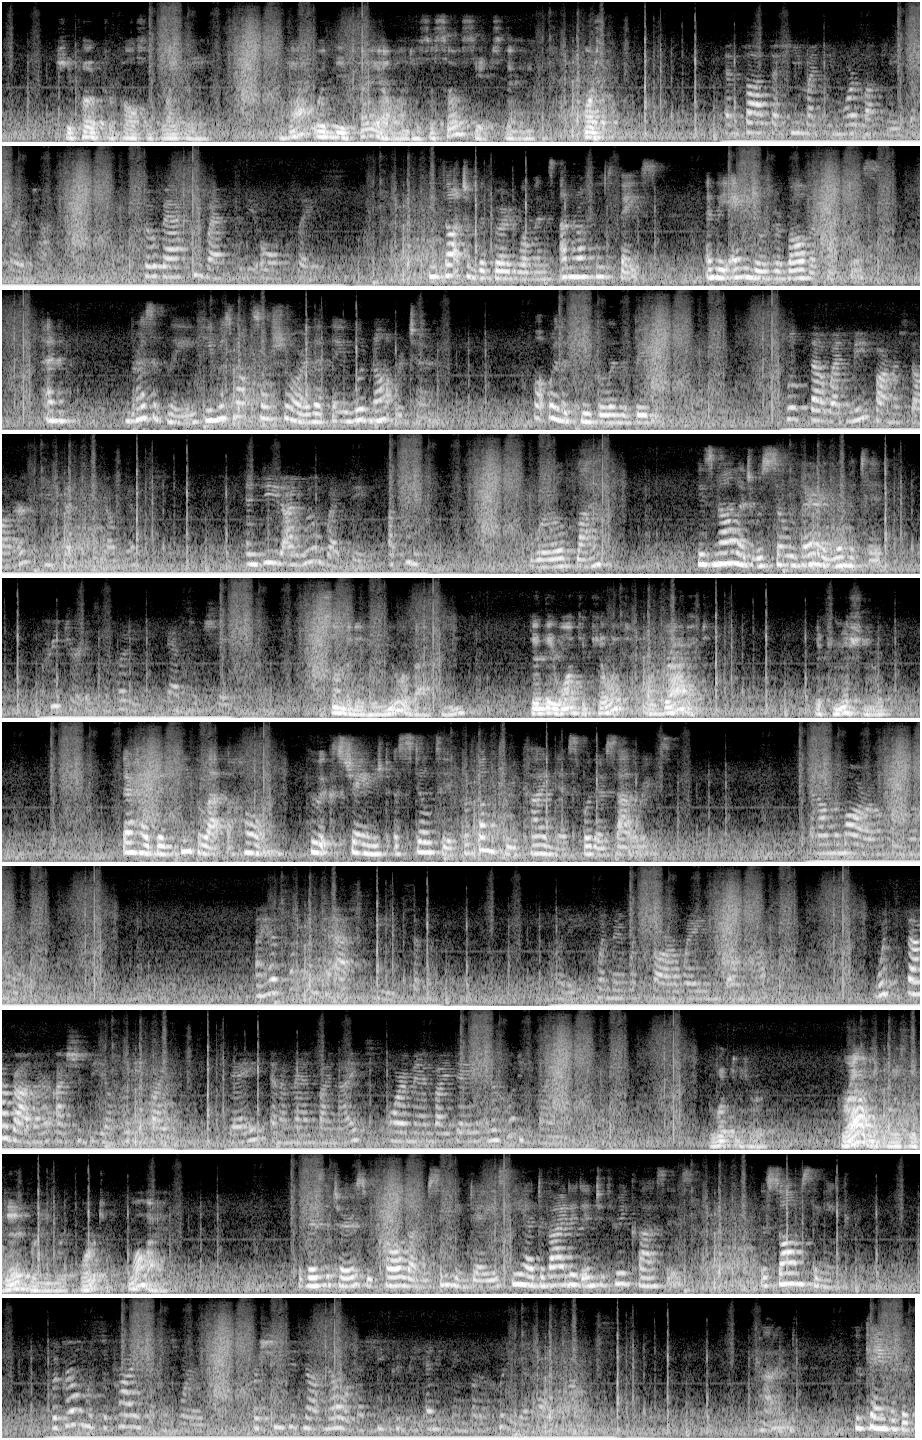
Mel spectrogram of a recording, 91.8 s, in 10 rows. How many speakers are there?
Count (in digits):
3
